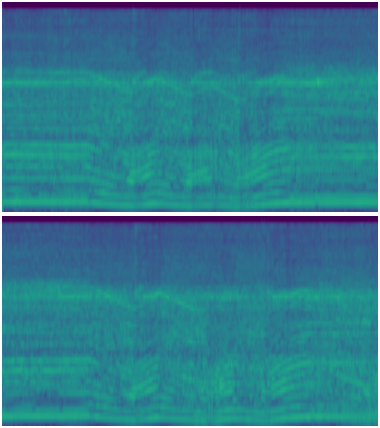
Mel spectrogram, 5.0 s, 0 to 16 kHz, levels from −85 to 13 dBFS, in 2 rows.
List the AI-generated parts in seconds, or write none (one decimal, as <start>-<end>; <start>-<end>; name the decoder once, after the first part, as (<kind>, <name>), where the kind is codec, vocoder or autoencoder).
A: 2.1-2.9 (codec, SNAC); 3.8-4.3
